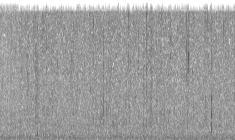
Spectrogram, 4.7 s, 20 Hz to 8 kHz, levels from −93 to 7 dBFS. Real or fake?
real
